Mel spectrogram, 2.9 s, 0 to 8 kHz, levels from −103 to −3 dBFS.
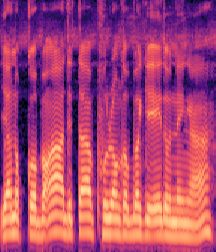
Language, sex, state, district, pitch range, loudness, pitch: Garo, male, Meghalaya, South Garo Hills, 130-145 Hz, -15 LUFS, 140 Hz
